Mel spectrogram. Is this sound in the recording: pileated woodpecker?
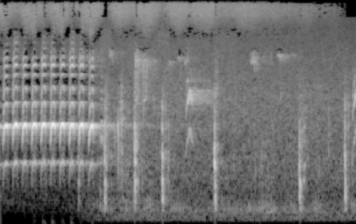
yes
